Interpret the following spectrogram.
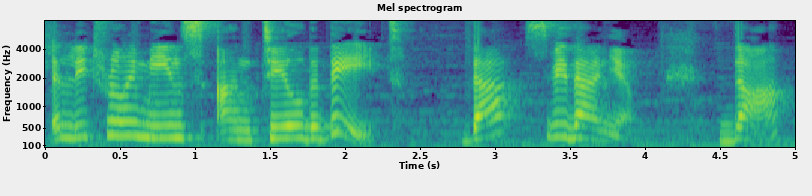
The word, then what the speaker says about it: до свидания: The formal way is до свидания, which literally means until the date. До свидания. Da, we write do, but we pronounce da because o in an unstressed position is pronounced as a.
